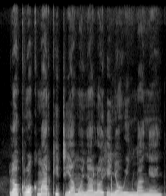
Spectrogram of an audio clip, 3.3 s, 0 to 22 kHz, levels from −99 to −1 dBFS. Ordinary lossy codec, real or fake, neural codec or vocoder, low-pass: none; real; none; none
